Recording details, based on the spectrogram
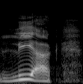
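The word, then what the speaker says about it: Leoch: If you're an Outlander fan, apparently that's the Castle, and that's how you say it. I thought it was going to be Leo, but it's Leak.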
